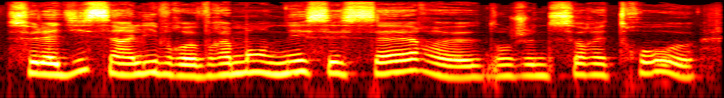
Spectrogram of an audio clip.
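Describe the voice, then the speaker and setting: A woman's voice: medium pitch, fairly even intonation, normal speed, mellow. A woman interviewing a guest in a TV studio, with an English accent, hesitating often with fillers and restarts.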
